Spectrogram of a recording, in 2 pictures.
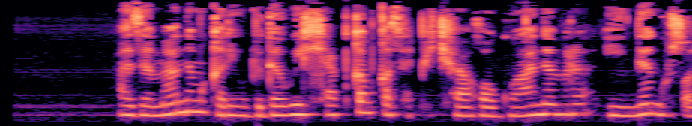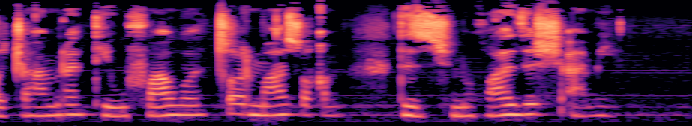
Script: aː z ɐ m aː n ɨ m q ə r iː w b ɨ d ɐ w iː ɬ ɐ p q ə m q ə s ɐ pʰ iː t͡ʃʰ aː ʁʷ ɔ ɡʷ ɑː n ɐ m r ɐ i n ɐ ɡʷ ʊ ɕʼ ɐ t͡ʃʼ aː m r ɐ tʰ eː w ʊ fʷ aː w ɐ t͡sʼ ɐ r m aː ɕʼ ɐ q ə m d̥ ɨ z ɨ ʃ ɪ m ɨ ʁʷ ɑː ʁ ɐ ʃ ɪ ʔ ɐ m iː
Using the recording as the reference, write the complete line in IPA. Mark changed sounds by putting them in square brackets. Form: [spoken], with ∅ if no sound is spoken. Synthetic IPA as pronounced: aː z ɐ m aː n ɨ m q ə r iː w b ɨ d ɐ w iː ɬ ɐ p q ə m q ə s ɐ pʰ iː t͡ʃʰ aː ʁʷ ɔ ɡʷ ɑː n ɐ m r ɐ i n ɐ ɡʷ ʊ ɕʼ ɐ t͡ʃʼ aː m r ɐ tʰ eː w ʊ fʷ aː w ɐ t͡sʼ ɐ r m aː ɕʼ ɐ q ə m d̥ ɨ z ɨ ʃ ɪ m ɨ ʁʷ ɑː [z] ɐ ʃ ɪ ʔ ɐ m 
